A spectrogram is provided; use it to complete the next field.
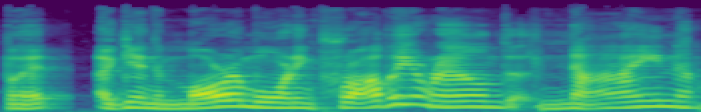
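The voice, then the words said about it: Voice cracks mid-sentence. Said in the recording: “my voice cracked there. It's been a long time talking here”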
